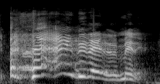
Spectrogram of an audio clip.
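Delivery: words through a laugh. Real, not acted. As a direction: laugh while saying it. Laughing at herself.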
